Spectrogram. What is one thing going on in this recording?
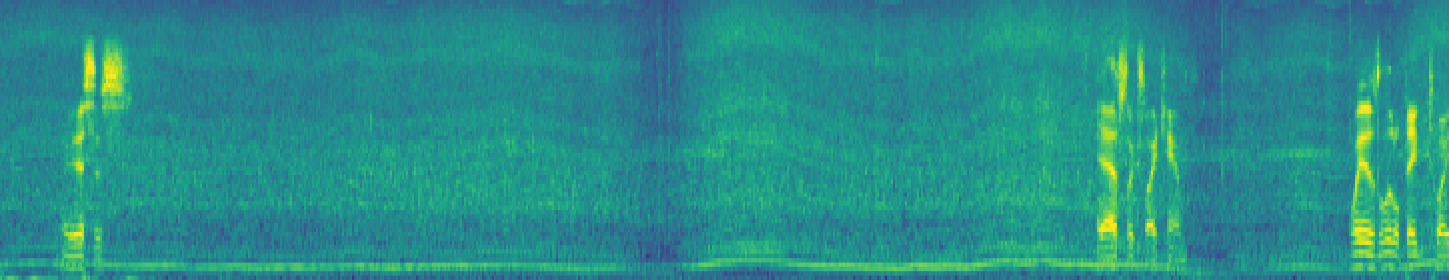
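A truck engine idles nearby with a low rumble.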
